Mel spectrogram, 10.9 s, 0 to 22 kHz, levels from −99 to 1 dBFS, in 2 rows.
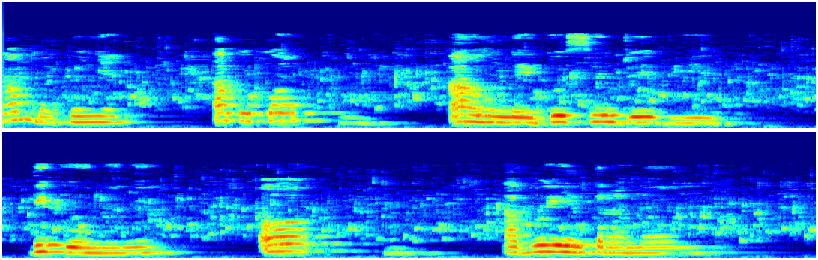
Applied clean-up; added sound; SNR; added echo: classical method WPE with log-MMSE.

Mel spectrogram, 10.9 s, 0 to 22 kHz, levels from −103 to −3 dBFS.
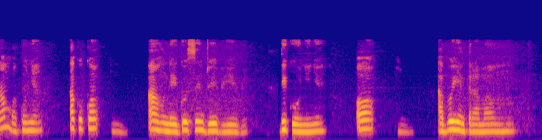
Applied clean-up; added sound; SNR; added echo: none; none; none; none.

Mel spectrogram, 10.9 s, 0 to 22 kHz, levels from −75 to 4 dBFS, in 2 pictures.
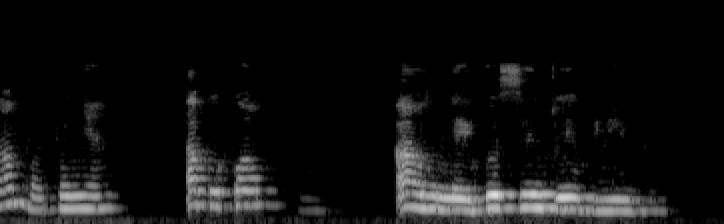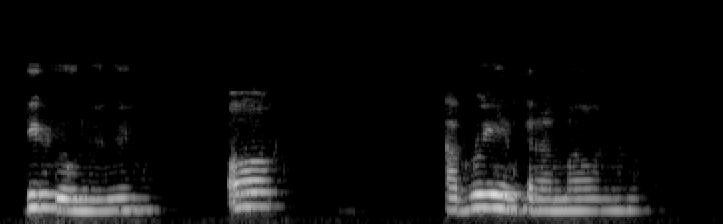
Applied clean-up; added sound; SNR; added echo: neural mask model DeepFilterNet 3.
